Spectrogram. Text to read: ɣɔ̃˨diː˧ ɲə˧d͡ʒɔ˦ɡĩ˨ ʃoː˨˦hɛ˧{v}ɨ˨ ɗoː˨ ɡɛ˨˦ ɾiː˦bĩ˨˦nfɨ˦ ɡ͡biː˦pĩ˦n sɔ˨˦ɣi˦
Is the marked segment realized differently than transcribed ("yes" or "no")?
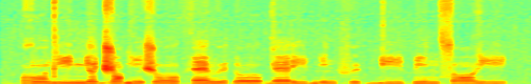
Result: no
